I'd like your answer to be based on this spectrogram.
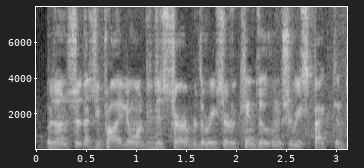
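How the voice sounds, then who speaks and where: Over music, a streamer narrates a mystery visual novel as a fan dub, stumbling slightly and rereading lines now and then. The voice is medium-pitched, a bit bright and rapid-fire, and the recording is rough.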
